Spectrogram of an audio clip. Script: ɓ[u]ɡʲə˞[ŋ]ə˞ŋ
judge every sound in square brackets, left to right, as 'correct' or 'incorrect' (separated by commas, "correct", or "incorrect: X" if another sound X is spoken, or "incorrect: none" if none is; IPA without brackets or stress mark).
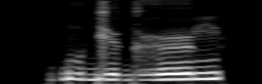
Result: correct, incorrect: ɡʱ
